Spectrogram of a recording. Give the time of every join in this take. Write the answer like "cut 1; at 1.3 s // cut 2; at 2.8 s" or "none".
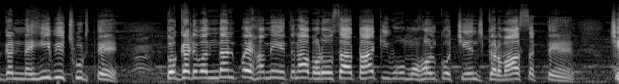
none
